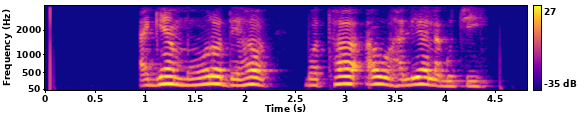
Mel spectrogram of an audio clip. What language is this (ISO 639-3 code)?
ori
